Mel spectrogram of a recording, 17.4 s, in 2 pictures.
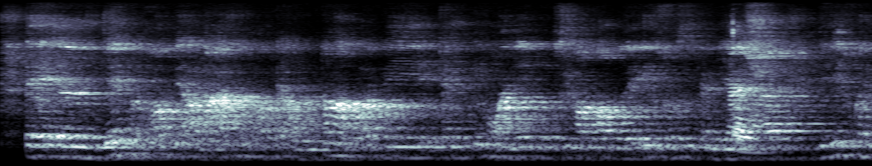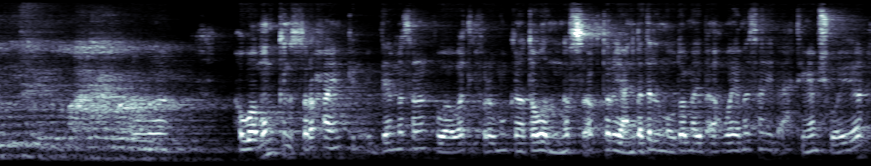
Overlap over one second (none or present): none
